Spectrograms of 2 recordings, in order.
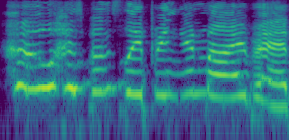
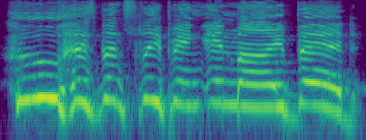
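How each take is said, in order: First: It is wailed, like little Baby Bear. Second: It is roared loudly, like Papa Bear.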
